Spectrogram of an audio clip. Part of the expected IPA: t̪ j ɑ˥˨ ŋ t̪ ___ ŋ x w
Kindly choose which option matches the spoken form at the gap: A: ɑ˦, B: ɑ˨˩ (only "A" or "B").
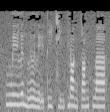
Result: A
